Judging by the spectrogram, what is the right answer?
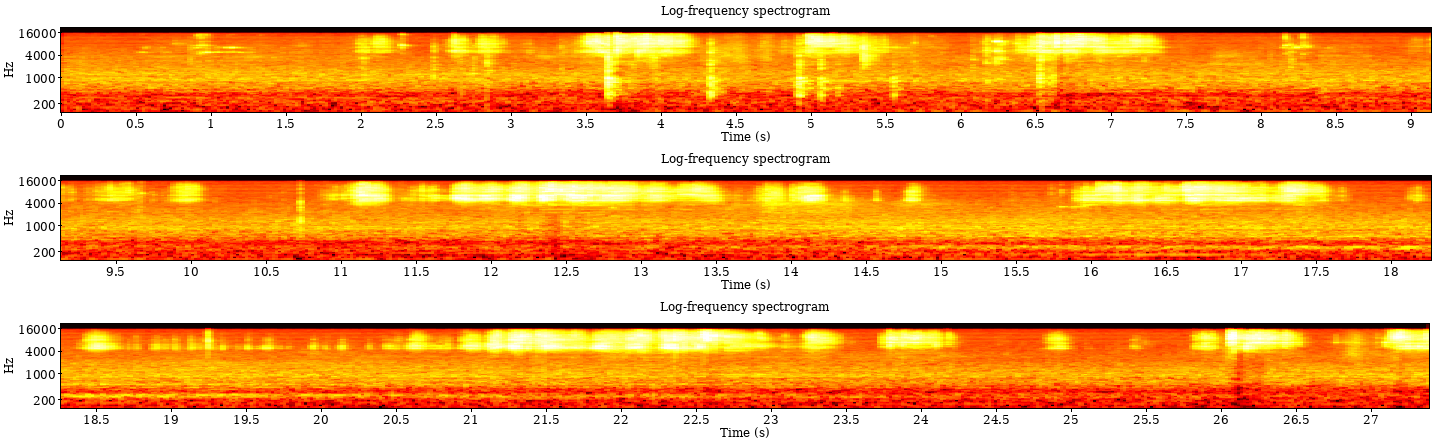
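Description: Baby's plastic rattle toys shaken in repeated bursts, a dry high rattling that comes and goes about seven times, with a few sharp clicks of toys knocking together a few seconds in.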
